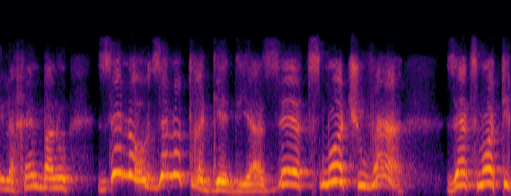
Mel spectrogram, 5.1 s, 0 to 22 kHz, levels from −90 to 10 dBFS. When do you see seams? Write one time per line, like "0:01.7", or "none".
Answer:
0:02.6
